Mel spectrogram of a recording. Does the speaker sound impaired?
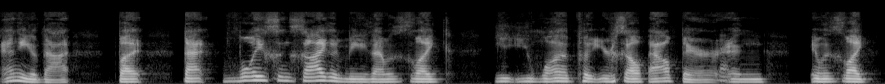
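Yes: cleft lip and palate, Opitz G/BBB syndrome; earlier low confidence speaking and presenting, improved with podcast practice.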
